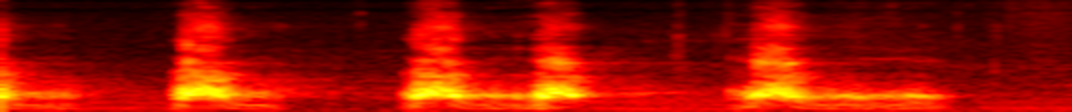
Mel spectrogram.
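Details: Playful tussle over a toy between Sherlock, a ten-year-old Hovawart, and Heini, a one-year-old American Staffordshire Terrier; three loud barks, the middle one doubled, with a low rumbling undertone.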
